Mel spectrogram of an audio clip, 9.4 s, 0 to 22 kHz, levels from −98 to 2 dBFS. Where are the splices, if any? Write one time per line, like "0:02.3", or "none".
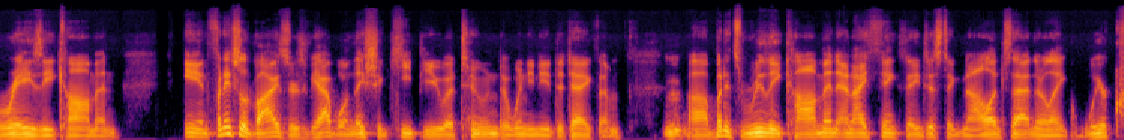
none

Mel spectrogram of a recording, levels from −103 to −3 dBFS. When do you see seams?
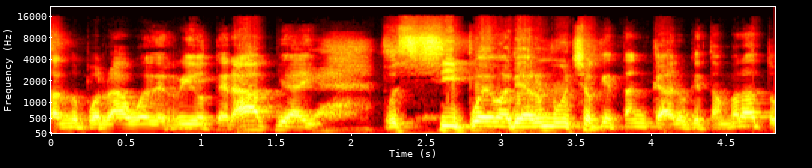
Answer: none

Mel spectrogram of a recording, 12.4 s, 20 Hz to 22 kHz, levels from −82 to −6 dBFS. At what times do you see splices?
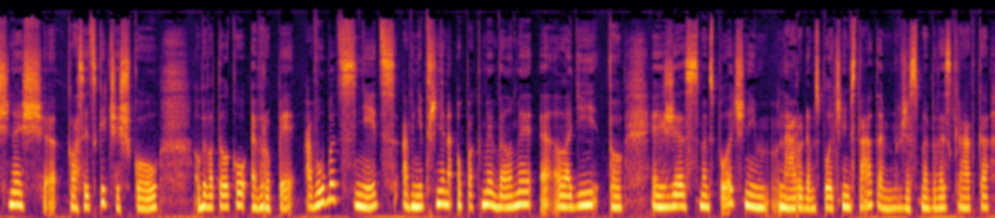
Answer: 0:08.9

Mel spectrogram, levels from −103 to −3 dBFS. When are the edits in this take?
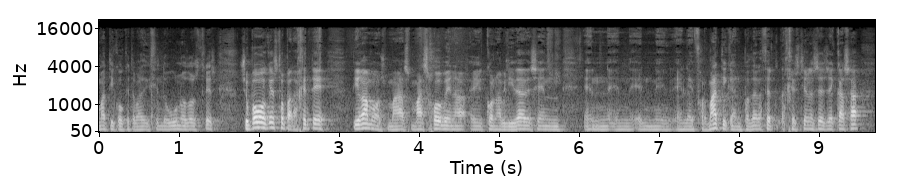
0:03.9

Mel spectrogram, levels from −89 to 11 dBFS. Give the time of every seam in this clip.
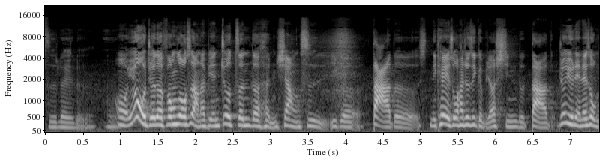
0:04.3

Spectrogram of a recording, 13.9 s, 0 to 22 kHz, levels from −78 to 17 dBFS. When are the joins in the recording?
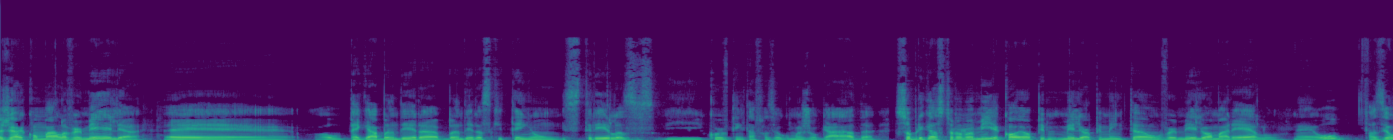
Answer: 0:01.5
0:05.6
0:07.3
0:08.9

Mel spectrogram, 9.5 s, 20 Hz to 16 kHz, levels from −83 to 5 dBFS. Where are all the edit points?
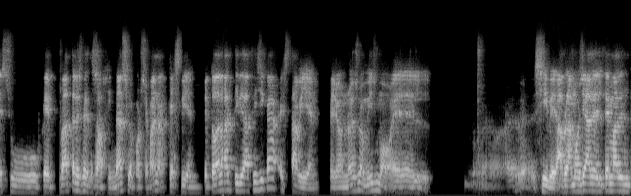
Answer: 0:00.9
0:02.7
0:04.9

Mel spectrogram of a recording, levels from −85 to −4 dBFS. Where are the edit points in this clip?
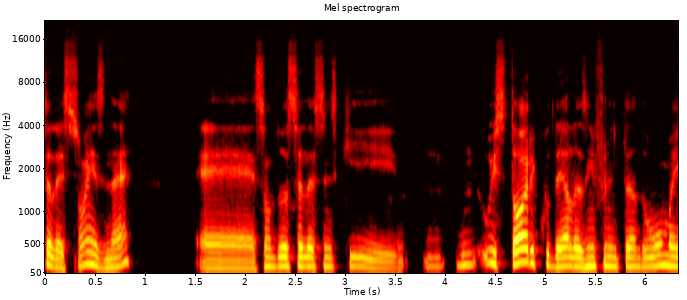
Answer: none

